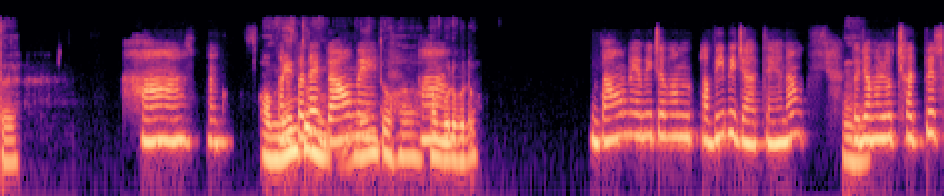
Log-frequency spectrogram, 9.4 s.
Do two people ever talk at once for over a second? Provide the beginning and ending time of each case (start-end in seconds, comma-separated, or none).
2.8-4.6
